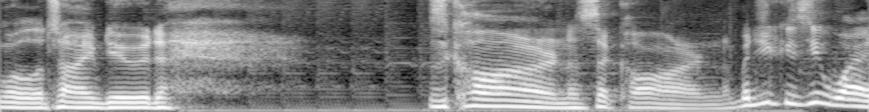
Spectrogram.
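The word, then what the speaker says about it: Zskarn: Zakarn. But you can see why it said Zark, right? I just like ignored the S, but also ignored the K.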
